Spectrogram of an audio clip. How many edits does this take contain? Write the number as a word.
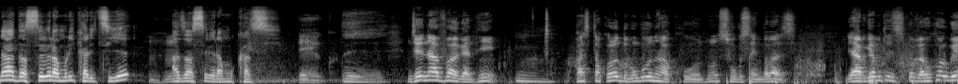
zero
